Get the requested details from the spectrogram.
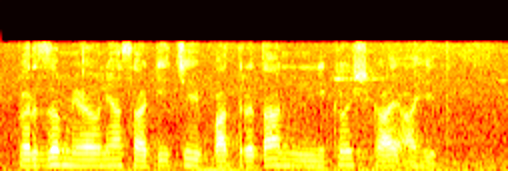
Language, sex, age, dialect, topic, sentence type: Marathi, male, 18-24, Standard Marathi, banking, question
